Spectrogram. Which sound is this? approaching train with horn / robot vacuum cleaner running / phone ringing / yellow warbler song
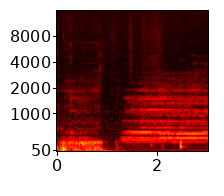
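approaching train with horn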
